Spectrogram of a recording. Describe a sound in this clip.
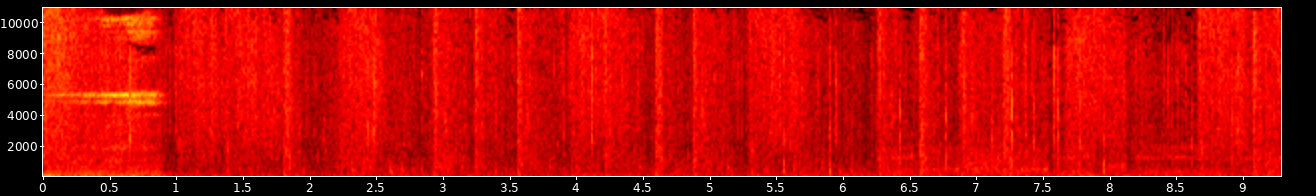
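Quick footsteps run over dirt and grass.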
